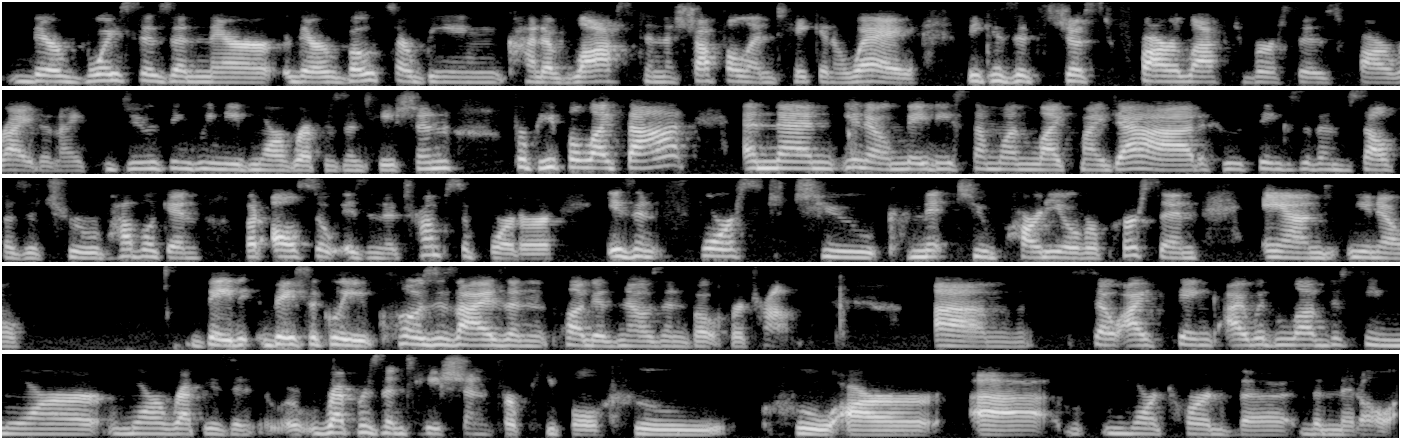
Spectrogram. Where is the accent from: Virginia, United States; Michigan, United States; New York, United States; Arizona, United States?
Michigan, United States; I was born and raised in Michigan um, a, a more liberal part of Michigan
